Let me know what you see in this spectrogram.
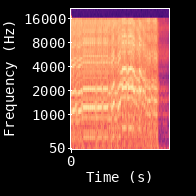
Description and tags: BentPhoneFX39 IBSP1
This samplepack contains 123 samples recorded from a Cicuit Bent Turkish Toyphone.
It has three subfolders containing a) sounds from the Toyphone before bending, (including the numbers from 0-9 in Turkish), b) unprocessed Circuit Bent sounds and c) a selection of sounds created with the Toyphone and a Kaoss Pad quad.
toy, bend, glitch, bending, phone, circuit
